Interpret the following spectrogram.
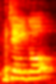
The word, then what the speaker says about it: Daigle: Daigle, which Keith Neal calls Daig because that's just ridiculous. Because you're not supposed to pronounce the L-E on Daigle, did you know, by the way? It's D-A-I-G. You're not supposed to pronounce the D-A-I-G. The L-E is silent. It's weird.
